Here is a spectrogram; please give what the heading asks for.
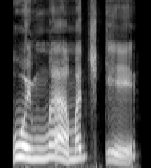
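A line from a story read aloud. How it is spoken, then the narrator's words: Moaning. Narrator (Russian): стонал Рябой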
